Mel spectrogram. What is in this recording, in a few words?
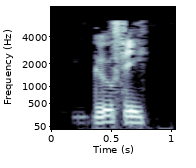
"goofy", english; adjectives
